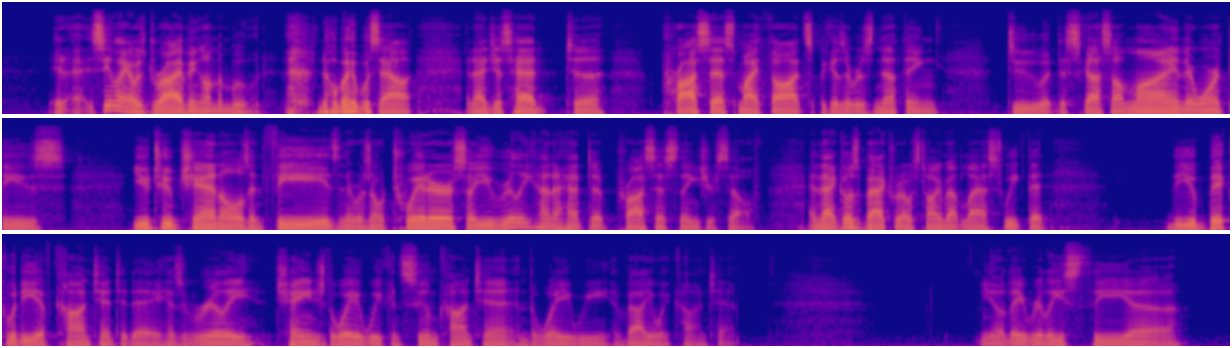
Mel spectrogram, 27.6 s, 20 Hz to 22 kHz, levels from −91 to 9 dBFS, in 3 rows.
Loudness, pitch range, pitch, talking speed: -32 LUFS, 95-115 Hz, 105 Hz, 190 wpm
